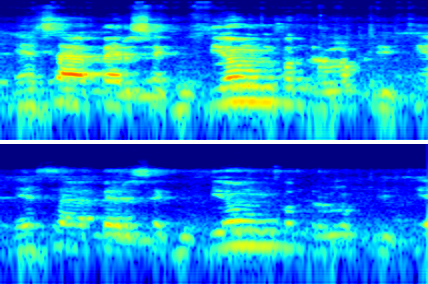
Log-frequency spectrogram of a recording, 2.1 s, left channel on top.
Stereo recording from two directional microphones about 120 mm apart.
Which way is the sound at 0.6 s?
45° left (ahead or behind).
